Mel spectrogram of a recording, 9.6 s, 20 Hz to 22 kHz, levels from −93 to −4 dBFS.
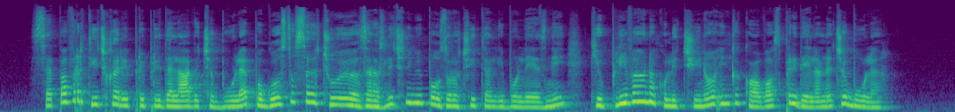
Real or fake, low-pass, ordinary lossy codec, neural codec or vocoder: fake; 19.8 kHz; MP3, 96 kbps; vocoder, 44.1 kHz, 128 mel bands every 512 samples, BigVGAN v2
